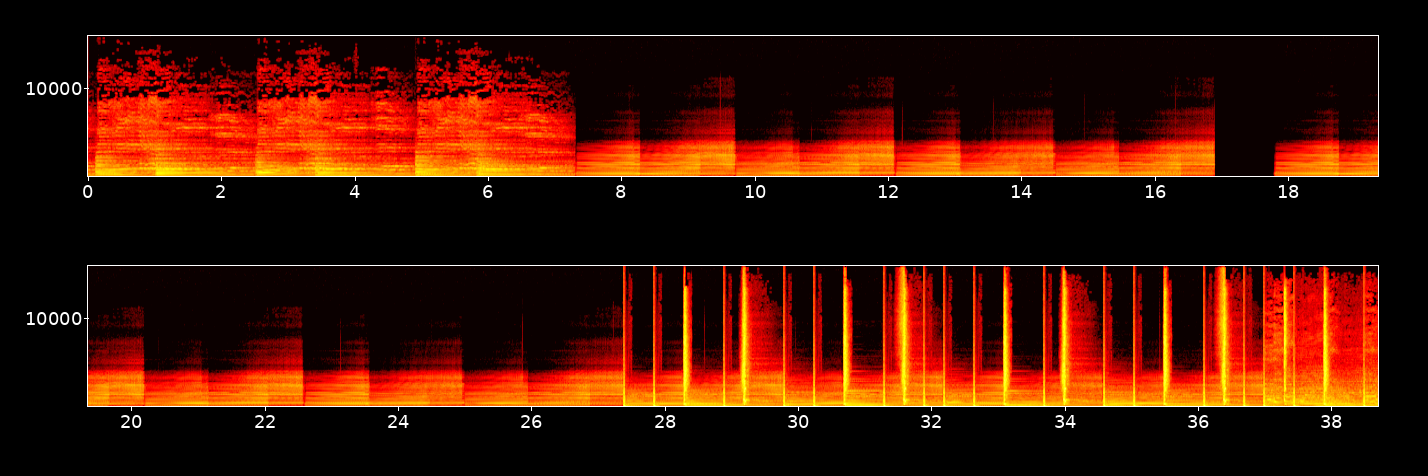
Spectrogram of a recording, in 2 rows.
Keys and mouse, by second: 0.5-9.4 drag, 10.8-13.3 drag, 14.5-15.8 drag, 17.2-20.5 drag, 30.3-31.6 middle drag, 32.5-33.8 middle drag, 36.8-37.9 middle drag, 38.6-38.7 drag.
